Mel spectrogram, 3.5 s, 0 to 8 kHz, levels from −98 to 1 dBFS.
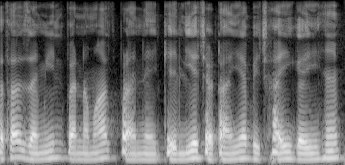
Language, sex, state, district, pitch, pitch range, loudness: Hindi, male, Jharkhand, Ranchi, 120 Hz, 110-130 Hz, -16 LUFS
